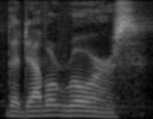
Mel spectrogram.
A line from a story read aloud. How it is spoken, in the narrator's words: God whispers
